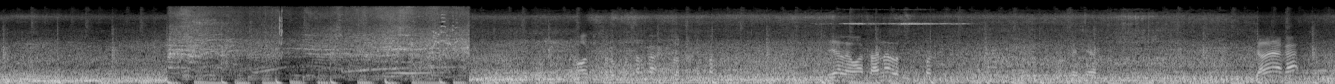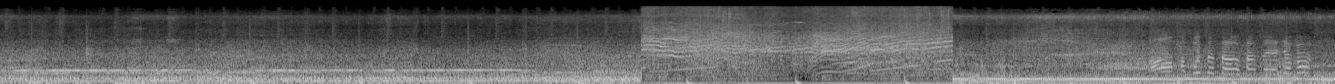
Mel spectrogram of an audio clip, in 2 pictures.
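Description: Honda Supra GTR 150 motorcycle's single-cylinder engine running as it is ridden two-up along the road, with steady road and wind noise. The sound changes abruptly twice for about three seconds to a hissier texture, about two seconds in and about twenty seconds in.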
